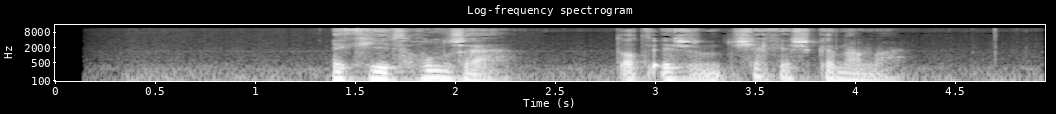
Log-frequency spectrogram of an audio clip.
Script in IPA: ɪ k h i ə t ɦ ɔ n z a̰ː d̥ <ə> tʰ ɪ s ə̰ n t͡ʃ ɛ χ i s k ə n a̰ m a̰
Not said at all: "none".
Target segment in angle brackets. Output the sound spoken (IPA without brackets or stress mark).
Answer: ɑ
